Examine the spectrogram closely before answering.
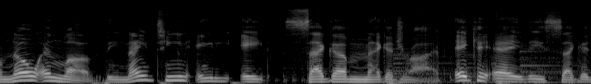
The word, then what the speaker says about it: Sega: I love how Sega rhymes with mega, and the drive at the end just sounds cool.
